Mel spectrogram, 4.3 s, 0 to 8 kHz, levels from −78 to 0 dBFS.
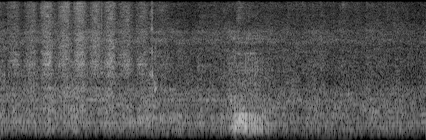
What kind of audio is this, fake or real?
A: real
